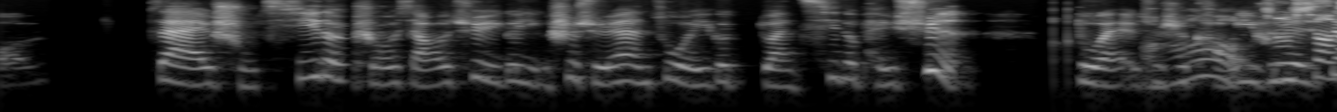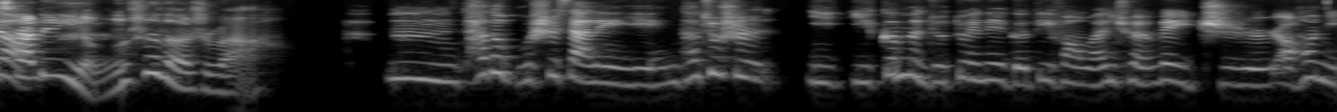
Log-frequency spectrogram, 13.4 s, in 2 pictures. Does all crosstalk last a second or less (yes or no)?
no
